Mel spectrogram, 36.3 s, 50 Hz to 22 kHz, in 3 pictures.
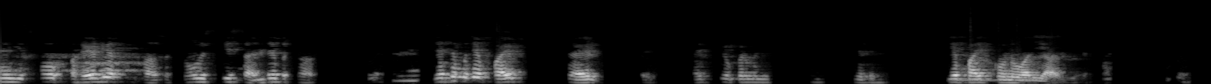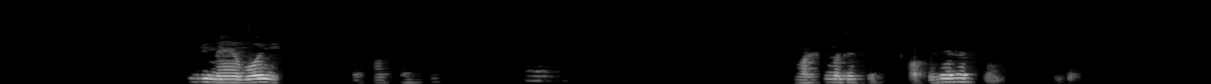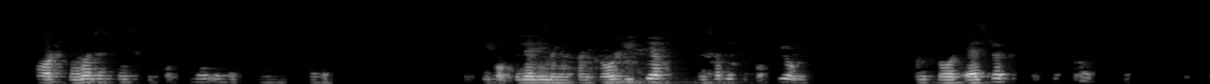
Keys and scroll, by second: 7.3 5, 25.0 ctrl+z, 31.0 ctrl+d, 34.6 ctrl+a, 35.5 Up.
